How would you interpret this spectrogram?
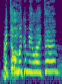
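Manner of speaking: high, indignant protest to the crowd; mock defensive. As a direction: protest as if wrongly judged. Mock-defensive aside to laughing audience.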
